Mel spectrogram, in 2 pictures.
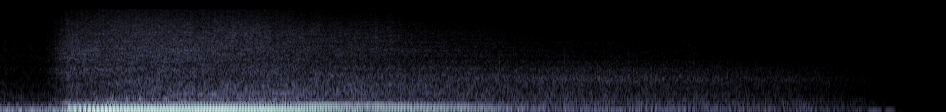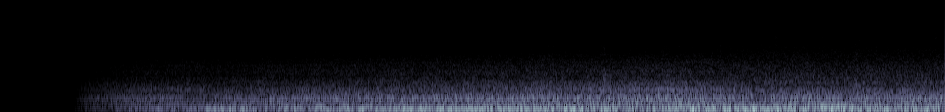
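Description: A taxi cab drives with a steady engine rumble and road noise, loudest at the start, then cuts out completely for a brief moment before resuming as an even drone.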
